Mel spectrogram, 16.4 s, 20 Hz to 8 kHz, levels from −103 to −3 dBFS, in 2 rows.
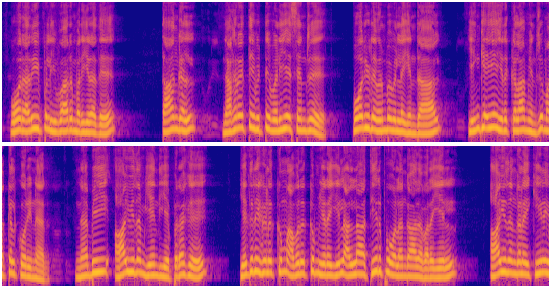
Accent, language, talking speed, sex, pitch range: native, Tamil, 110 wpm, male, 155-200 Hz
